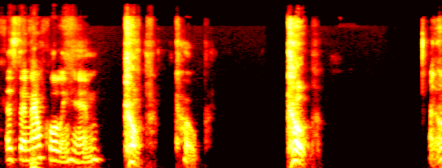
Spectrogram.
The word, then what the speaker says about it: Cope: This is Jon Moxley versus Adam Copeland, or as they're now calling him, Cope. I don't like it. It's a single syllable, like edge.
